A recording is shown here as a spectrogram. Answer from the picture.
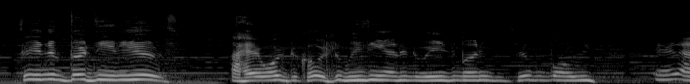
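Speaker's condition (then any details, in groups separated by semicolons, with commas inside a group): Cerebral palsy; present since birth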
